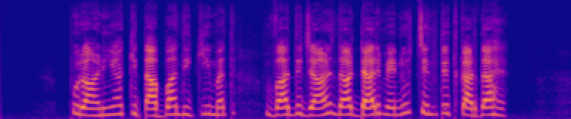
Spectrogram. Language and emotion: Punjabi, fearful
